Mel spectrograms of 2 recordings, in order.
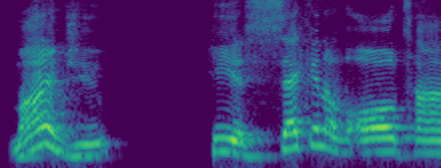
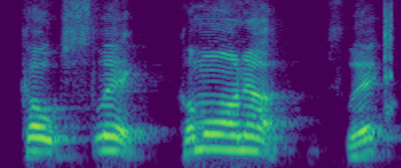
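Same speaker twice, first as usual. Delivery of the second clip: raised, louder hype-man call; hyped introduction; 3 semitones higher, 6 dB louder, slower than usual. Real, not acted. Host brings coach Slick on to the show, hyped introduction. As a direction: call the guest up with a big build-up.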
